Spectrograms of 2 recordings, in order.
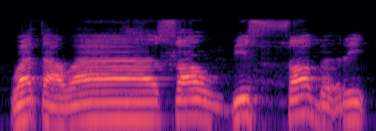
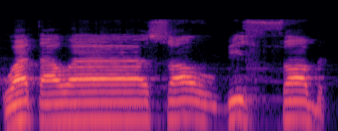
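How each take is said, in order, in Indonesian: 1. Kata terakhir berakhir dengan vokal i. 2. Kata terakhir berakhir dengan konsonan. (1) "Sedangkan tulisannya wa tawasaw bis sabri" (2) "Begitu juga ketika kita membaca ayat yang ketiga"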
